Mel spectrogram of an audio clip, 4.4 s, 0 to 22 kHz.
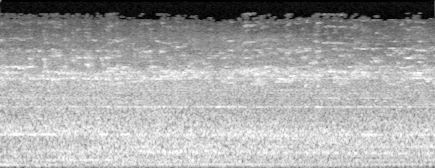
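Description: Bombardier ALP-45DP locomotive passing with a commuter train, a steady rumble of wheels on rail. A low engine hum fades about a second in as the locomotive goes by.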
